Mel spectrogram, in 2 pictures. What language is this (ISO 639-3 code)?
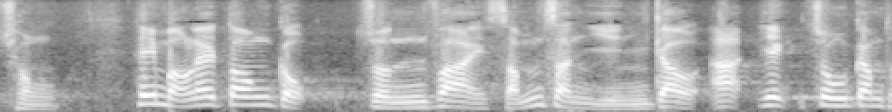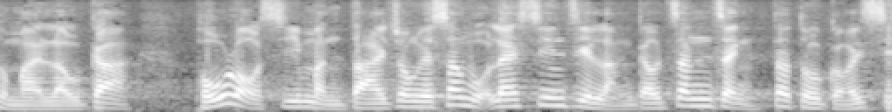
yue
